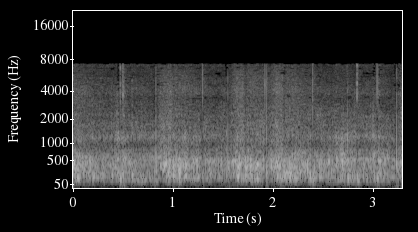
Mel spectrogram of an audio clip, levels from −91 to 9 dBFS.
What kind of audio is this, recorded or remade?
remade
